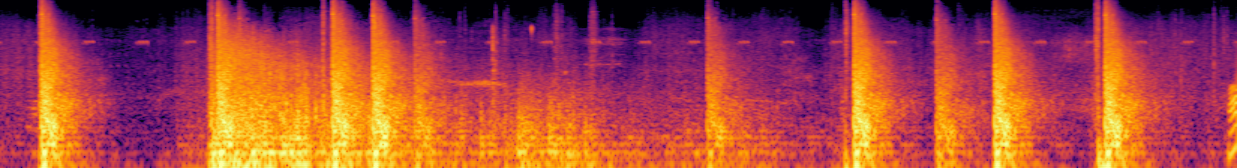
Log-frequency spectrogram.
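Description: Gunfire from a weapon in a zombie survival game during a Blood Moon night, repeated sharp loud blasts with echoing tails, some in quick pairs, spaced irregularly across the stretch.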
